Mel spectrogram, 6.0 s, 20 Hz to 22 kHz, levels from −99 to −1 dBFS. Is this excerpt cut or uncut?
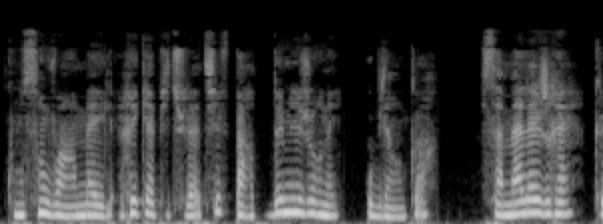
uncut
